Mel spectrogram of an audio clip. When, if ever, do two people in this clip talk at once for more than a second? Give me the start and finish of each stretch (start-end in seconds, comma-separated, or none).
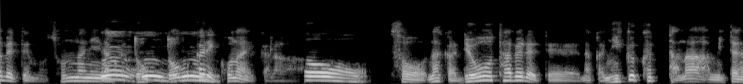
0.9-2.2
